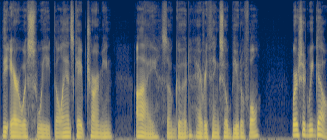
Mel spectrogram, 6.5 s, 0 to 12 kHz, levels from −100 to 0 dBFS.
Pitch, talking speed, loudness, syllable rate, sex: 95 Hz, 130 wpm, -20 LUFS, 4.9 syllables/s, male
